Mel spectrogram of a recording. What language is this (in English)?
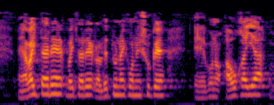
Basque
